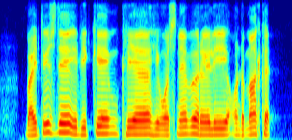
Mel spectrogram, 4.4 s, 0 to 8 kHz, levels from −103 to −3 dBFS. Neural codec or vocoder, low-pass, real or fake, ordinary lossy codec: none; 7.2 kHz; real; Opus, 16 kbps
